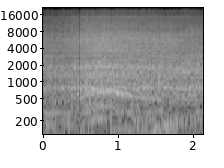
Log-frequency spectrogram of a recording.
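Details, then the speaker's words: Car just jump-started with a JF-EGWO F40 jump starter: the engine catches and settles into an even, steady low rumble with a brief smooth rev, no misses or knocks; normal idle. "all right so as you can hear the vehicle started but what you want to do is you want to leave the car running for maybe 20 minutes so that the alternator can recharge the battery"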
